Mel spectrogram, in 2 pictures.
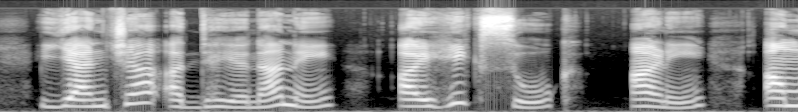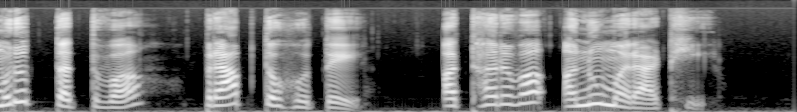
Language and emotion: Marathi, neutral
